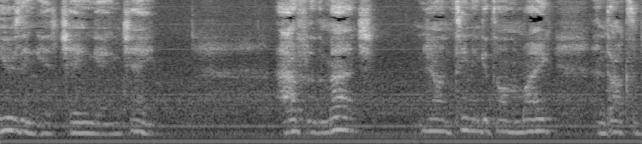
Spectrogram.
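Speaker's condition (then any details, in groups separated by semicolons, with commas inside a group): Cerebral palsy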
